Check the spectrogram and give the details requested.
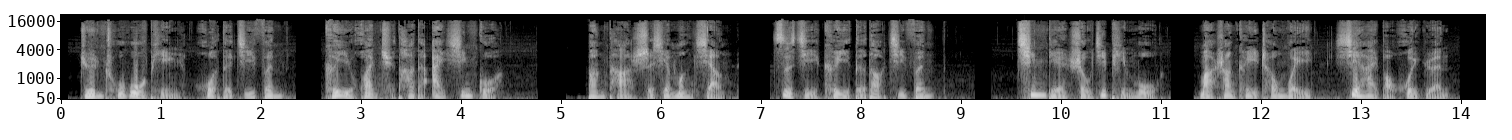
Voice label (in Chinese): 男 公益广告, 公益APP平台; 献爱宝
